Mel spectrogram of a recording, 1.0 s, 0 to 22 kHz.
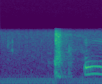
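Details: A 1-month-old infant gives a single short, sharp sneeze, followed by an adult's voice.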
